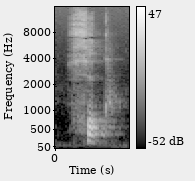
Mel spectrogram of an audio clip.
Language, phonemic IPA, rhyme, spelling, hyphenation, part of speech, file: Dutch, /ɣɔk/, -ɔk, gok, gok, noun / verb, Nl-gok.ogg
- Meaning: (noun) 1. gamble, guess 2. hooter, schnozzle (nose, esp. if big); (verb) inflection of gokken: 1. first-person singular present indicative 2. second-person singular present indicative 3. imperative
